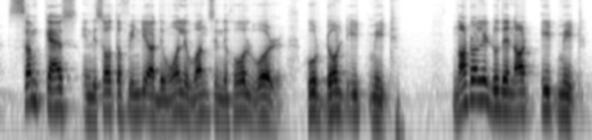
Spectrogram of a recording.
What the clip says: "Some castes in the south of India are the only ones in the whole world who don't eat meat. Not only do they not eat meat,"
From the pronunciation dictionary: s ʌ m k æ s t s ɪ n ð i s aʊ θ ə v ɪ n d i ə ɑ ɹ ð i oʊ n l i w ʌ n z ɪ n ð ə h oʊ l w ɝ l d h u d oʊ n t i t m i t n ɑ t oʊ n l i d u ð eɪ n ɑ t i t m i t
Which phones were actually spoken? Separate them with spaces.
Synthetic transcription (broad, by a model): s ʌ m k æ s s ɪ n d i s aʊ t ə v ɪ n d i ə ɑ ɹ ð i oʊ n l i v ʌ n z ɪ n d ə h oʊ l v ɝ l d h u d oʊ n t i t m i t n ɑ t oʊ n l i d u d eɪ n ɑ t i t m i t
